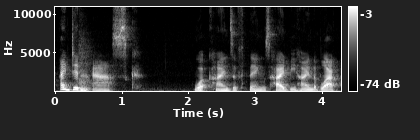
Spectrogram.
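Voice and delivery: gentle read-aloud storytelling voice; hushed, careful picture-book reading; story narration. A narrator's reading.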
